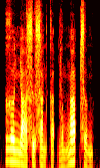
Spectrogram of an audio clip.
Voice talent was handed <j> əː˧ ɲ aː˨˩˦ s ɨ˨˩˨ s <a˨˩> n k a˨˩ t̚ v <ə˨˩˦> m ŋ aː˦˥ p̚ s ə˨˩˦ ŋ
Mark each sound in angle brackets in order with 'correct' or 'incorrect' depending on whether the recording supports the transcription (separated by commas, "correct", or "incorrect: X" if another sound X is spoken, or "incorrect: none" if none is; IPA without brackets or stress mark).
incorrect: ɣ, correct, correct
